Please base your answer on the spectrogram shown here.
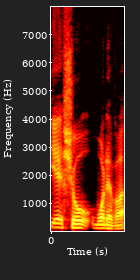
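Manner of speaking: normal talking voice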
